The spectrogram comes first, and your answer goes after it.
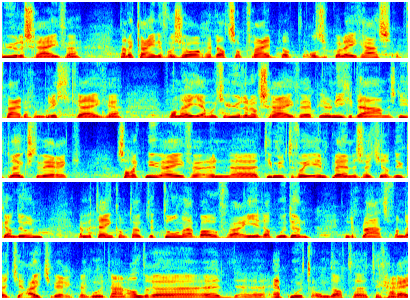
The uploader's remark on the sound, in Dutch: De Remote Working Summit op New Business Radio 2023. Live-verslag van de Remote Working Summit.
